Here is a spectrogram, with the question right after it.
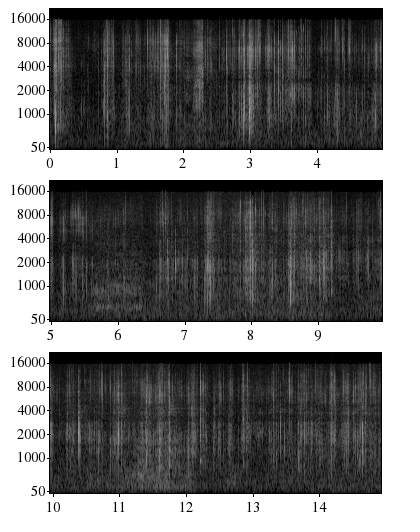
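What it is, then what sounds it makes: Cracked hard-boiled eggshell. Fingers and thumbs rub and squeeze a cracked hard-boiled egg, crumbling the brittle shell pieces. Dense, bright crackling and crinkling snaps come in quick, uneven bursts for the whole clip, with almost no low end.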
